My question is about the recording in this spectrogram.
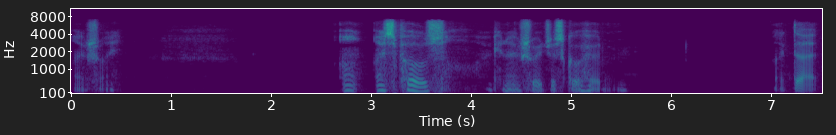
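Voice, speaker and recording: A man quietly commenting on his own game build, often half-whispering to himself. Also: high voice, wildly swooping pitch, measured pace, vocal fry, pauses often, slightly rough, no echo, muffled recording. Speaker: channel host building in a video game.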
